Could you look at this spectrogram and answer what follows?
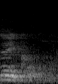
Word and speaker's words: acorn: usually there are these funny words like acorn which you might think ought to be pronounced for corn or bacon no it isn't it's acorn acorn it's drunk or my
